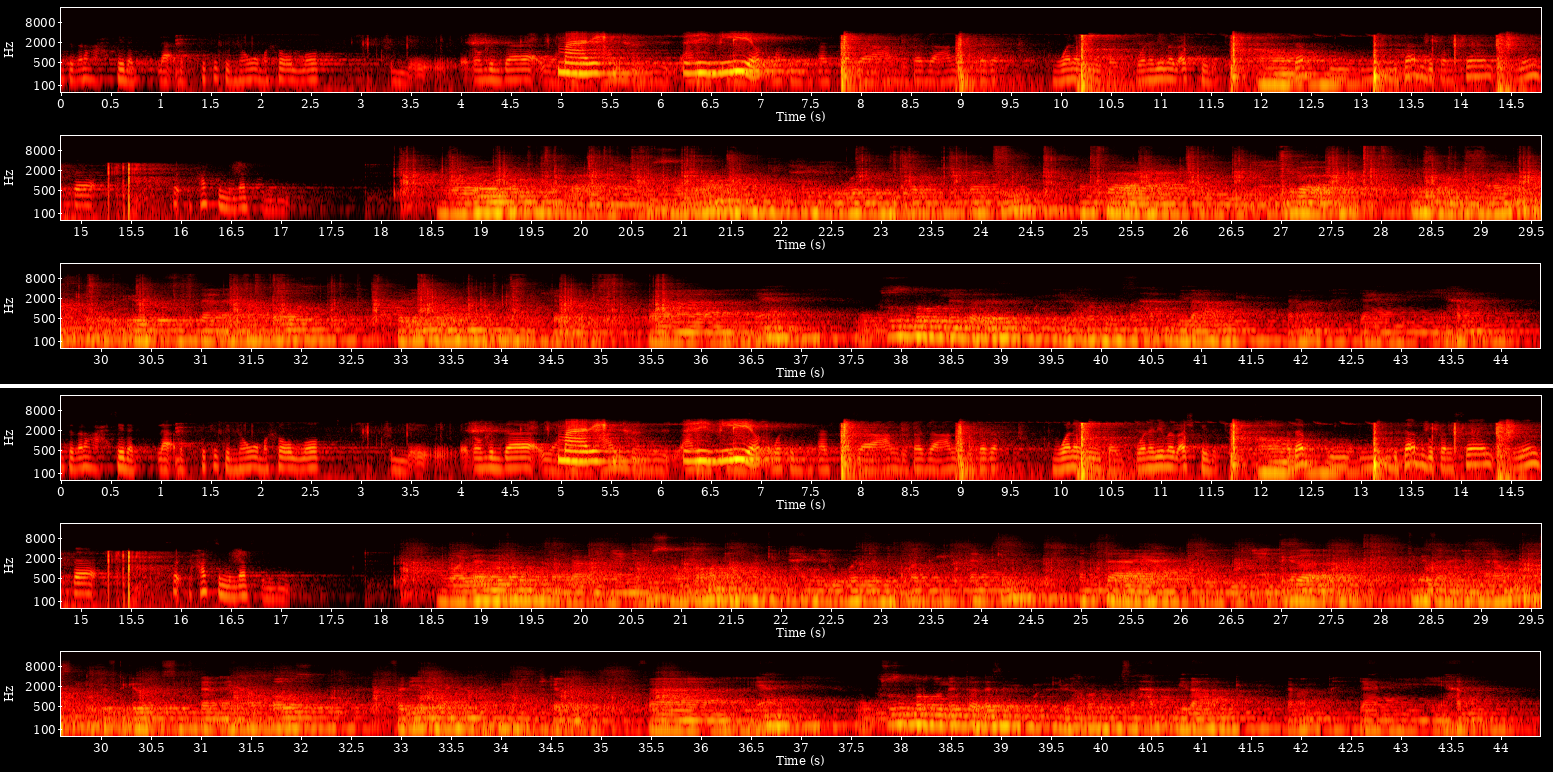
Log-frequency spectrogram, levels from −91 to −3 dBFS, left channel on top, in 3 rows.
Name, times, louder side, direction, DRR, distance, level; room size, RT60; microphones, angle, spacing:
voice 1, 0.0-2.6 3.3-9.4 9.9-11.6 12.3-15.2 15.9-17.1, right 6 dB, 85° right, 13 dB, 0.5 m, -45 dB
sound 1, 1.2-1.3 3.0-3.1 3.5-3.6 4.1-4.3 4.6-4.7 4.9-7.1 7.8-8.0 8.9-9.2 10.2-10.4 11.2-11.3 11.7-11.9 13.1-13.3 13.7-14.7 15.3-15.5, right 2 dB, 20° right, 0.7 m, -35 dB
voice 2, 12.0-12.3 18.6-24.4 24.9-32.7 32.9-34.8 35.0-35.2 35.4-36.9 37.5-41.2 41.8-43.8, equal, 45° right, 1 dB, 6.1 m, -41 dB
sound 2, 18.1-18.8 19.1-21.8 22.7-24.8 25.1-35.2 35.5-35.7, left 3 dB, 65° left, 3.9 m, -50 dB
26.0 x 24.0 x 7.3 m, 2.7 s
head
